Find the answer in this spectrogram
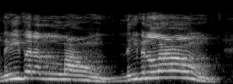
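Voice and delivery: all-out loud, high-pitched yelling, said twice. Mid-talk, the speaker repeats the words before apologizing, yelling. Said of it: "Sorry for yelling".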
